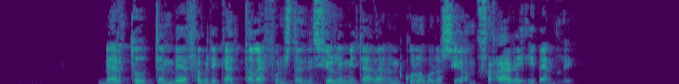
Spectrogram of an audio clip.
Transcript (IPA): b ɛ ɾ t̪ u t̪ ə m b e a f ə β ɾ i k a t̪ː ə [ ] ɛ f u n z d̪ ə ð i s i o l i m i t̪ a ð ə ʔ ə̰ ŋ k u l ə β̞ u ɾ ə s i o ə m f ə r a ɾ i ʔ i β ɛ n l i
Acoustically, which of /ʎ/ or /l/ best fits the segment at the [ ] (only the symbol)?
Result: l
